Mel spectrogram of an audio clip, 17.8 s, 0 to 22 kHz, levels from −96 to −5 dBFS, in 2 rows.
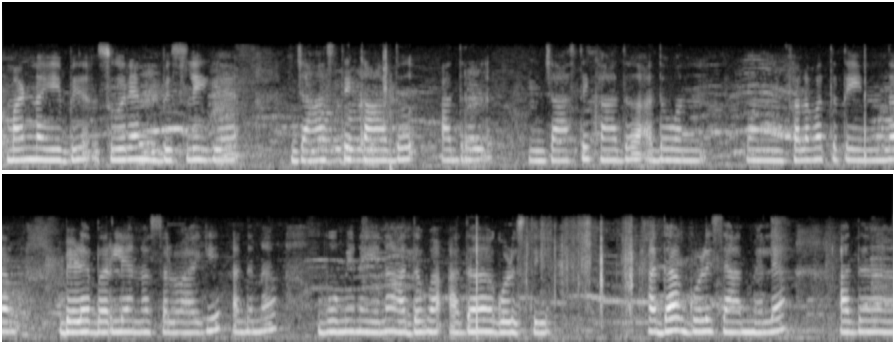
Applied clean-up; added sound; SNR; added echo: none; none; none; none.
